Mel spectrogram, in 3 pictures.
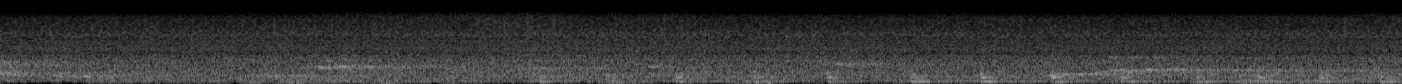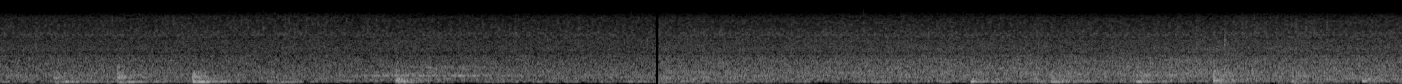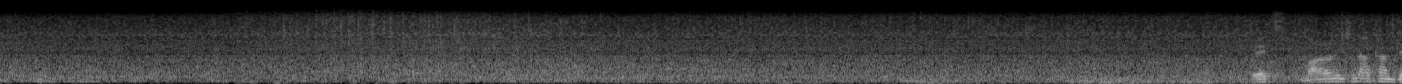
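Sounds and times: underground stream rushing: 0.0 - 42.0
light knocks: 5.4 - 16.4.

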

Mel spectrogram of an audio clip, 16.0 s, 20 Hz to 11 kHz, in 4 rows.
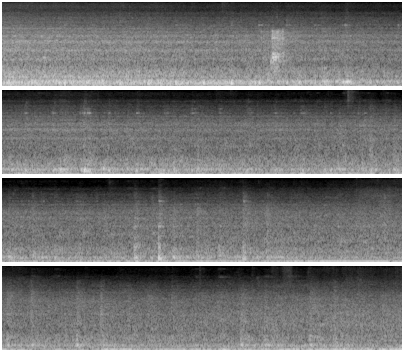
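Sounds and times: train rail rumble: 0.0 - 16.0
wheels clacking over rail joints: 1.7 - 11.3.

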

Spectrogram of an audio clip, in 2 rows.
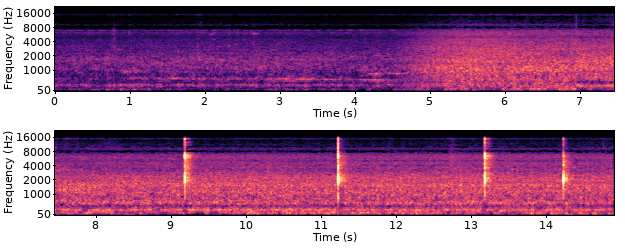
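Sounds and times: low hum and hiss: 0.0 - 14.9
rocker switch clicking: 9.2 - 9.4, 11.2 - 11.4, 13.1 - 13.4, 14.2 - 14.5.

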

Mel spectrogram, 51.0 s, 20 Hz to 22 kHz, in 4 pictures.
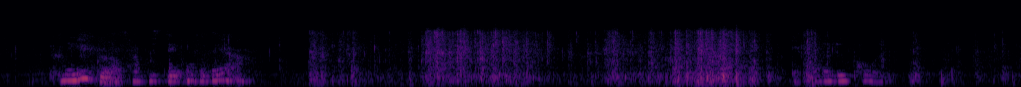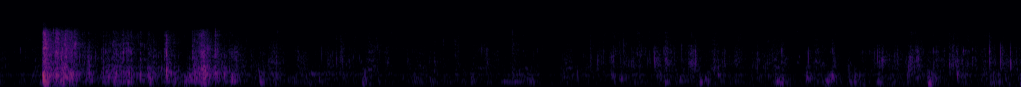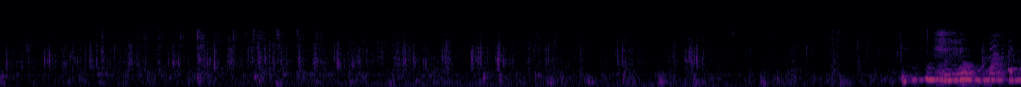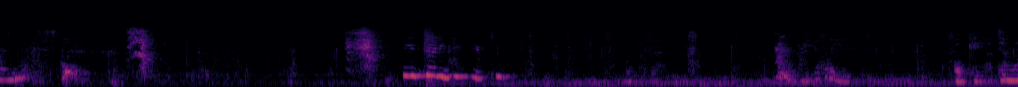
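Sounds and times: dog licking with wet clicks: 0.0 - 51.0.

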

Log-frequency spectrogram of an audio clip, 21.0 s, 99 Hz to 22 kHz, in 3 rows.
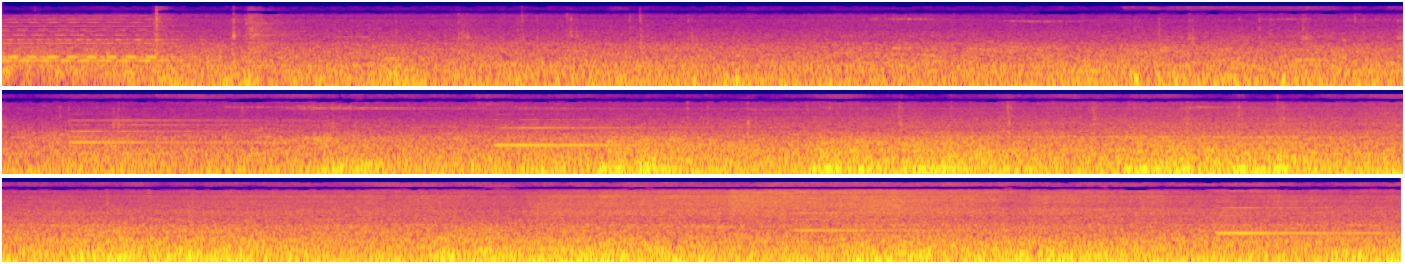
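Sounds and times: train wheels rumbling: 0.8 - 21.0
rushing air: 10.4 - 21.0
hiss: 13.8 - 20.2.

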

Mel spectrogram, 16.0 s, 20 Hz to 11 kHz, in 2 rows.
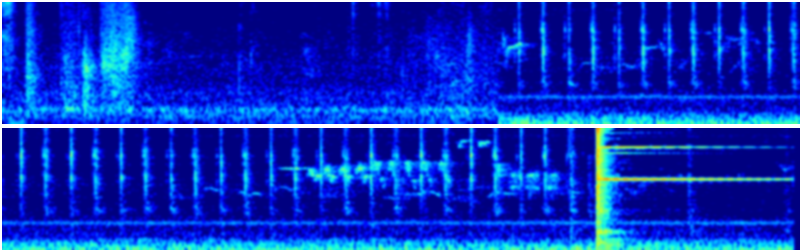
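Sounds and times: faint steady tone: 5.0 - 15.9
rapid clock ticking: 5.0 - 15.9
loud bell ding: 14.0 - 15.9.

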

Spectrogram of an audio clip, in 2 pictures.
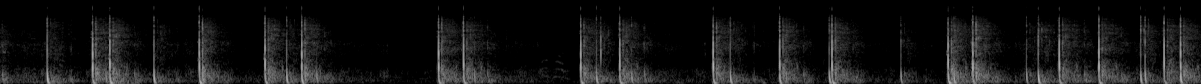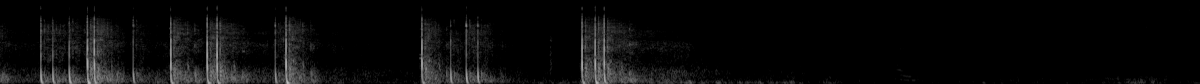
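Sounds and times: fireworks bangs echoing: 0.0 - 3.8, 4.4 - 15.5, 16.2 - 17.2, 17.8 - 18.8.

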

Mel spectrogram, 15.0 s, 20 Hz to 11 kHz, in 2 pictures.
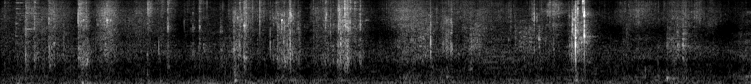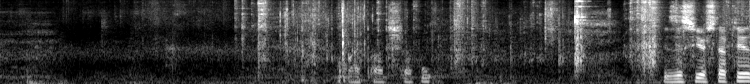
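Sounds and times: rummaging in plastic crate: 0.0 - 7.1, 10.3 - 12.9.

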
